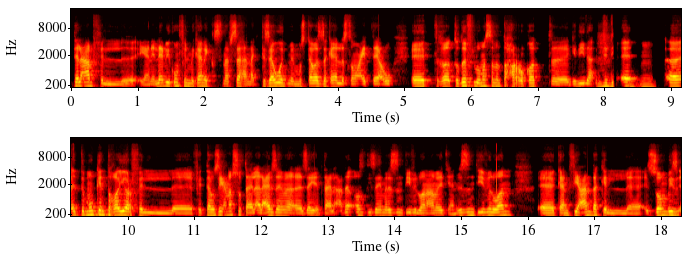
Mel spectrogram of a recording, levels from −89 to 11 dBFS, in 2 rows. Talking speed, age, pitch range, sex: 155 wpm, 20-39, 135-165 Hz, male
